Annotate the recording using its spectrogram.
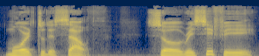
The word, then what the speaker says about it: Recife: And that just for folks, so it's spelled R-E-C-I-F-E. Looks like recipe with an F, but it's pronounced Recife.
